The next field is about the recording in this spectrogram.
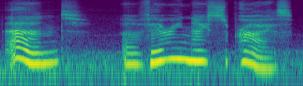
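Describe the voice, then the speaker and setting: A woman voicing a solemn, lonely immortal goddess ruler in an anime fantasy game, speaking with formal, measured, regal restraint. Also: high-pitched, lively intonation, slight background noise. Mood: tender.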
